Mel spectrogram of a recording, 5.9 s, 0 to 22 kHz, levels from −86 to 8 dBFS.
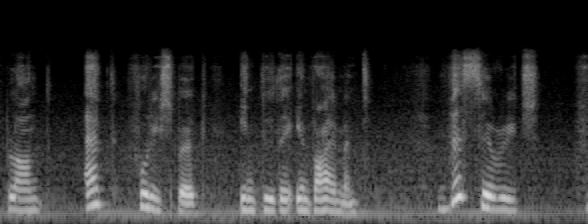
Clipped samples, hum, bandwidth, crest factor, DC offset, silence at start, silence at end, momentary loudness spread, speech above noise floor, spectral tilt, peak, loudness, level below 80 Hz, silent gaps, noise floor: under 0.1%; none; 9.8 kHz; 18 dB; under 0.1%; 0.05 s; 0 s; 19 LU; 22 dB; -6 dB/octave; -2 dBFS; -19 LUFS; -52 dBFS; none; -41 dBFS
